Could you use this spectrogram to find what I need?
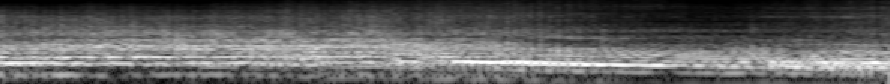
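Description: Motorcycle engines roar loudly as they race around a track.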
